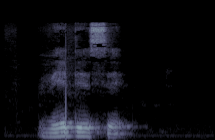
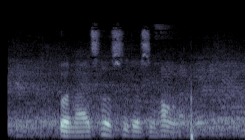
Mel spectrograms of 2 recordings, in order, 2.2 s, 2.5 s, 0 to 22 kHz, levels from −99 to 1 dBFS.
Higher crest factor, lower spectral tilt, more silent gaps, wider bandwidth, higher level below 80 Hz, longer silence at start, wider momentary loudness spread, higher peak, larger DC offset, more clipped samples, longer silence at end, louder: about the same, 20 dB vs 20 dB; second, -3.5 dB/octave vs -5.5 dB/octave; neither; about the same, 11.5 kHz vs 10.5 kHz; second, -80 dBFS vs -62 dBFS; first, 0.4 s vs 0.05 s; about the same, 17 LU vs 18 LU; second, -26 dBFS vs -14 dBFS; neither; neither; first, 0.85 s vs 0 s; second, -41 LUFS vs -34 LUFS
